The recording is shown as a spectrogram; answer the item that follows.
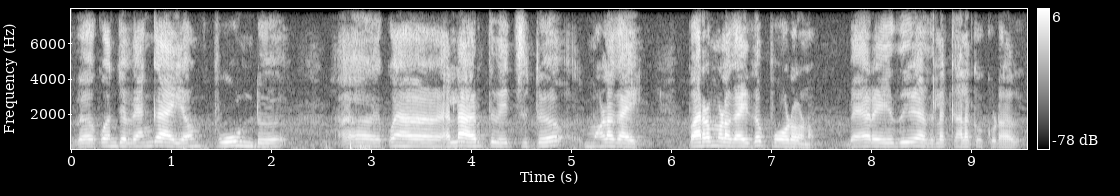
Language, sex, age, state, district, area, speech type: Tamil, female, 60+, Tamil Nadu, Coimbatore, urban, spontaneous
